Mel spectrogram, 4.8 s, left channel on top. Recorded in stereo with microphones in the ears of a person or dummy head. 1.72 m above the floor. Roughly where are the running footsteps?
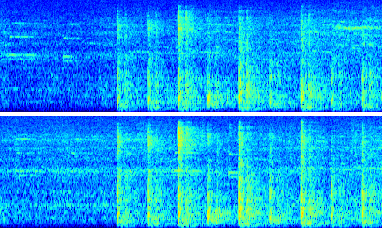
Centre.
